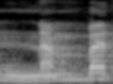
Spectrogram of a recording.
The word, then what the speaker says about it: know: आगे बढ़ते हैं, अगला है नंबर 8, 8वां, के खामोश, यानी के कहाँ पे साइलेंट रहता है। इसका कायदा ये है कि इन से पहले आया हुआ के खामोश यानी साइलेंट रहता है, और इसकी अलामत यह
